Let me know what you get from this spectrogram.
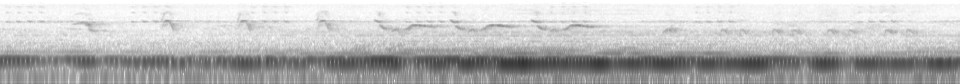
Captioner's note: birds chirping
